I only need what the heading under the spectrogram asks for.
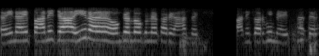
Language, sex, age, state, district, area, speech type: Hindi, female, 60+, Uttar Pradesh, Mau, rural, conversation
